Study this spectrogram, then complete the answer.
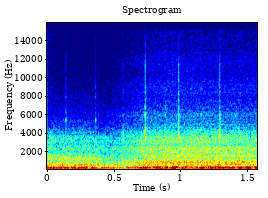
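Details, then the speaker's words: H-Calory Toolbox 2S diesel heater switched up to full power, draw rising from about 10 to 13 W: the blower runs at full speed and the fuel pump ticks faster. Steady blower roar with light, regular pump ticking, healthy at full output. "Kicking up to full power now. And we go from just over 10 watts to slightly over 13 as the blower is running full speed and the fuel pump obviously running at a higher frequency."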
